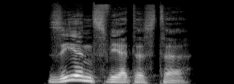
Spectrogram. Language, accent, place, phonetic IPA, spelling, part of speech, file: German, Germany, Berlin, [ˈzeːənsˌveːɐ̯təstə], sehenswerteste, adjective, De-sehenswerteste.ogg
- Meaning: inflection of sehenswert: 1. strong/mixed nominative/accusative feminine singular superlative degree 2. strong nominative/accusative plural superlative degree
